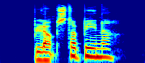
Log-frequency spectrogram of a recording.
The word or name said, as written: blomsterbinder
